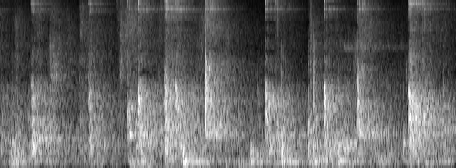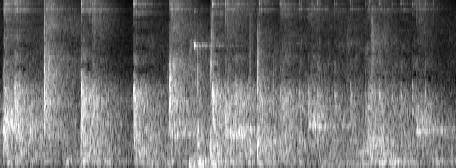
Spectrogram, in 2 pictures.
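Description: Table tennis ball clicking off the bats and the table in a rally: a quick, irregular string of sharp ticks, echoing slightly in a sports hall.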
